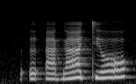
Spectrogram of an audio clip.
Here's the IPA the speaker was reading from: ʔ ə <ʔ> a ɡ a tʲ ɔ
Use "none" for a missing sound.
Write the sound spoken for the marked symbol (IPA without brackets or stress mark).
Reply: ʔ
